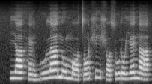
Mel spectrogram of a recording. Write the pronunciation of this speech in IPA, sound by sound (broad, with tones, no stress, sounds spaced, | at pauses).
j a˧ h ɛ̃˨ ɡ͡b u˨˦ l a˦ n o˧ m ɔ˨ t ɔ̃˨˦ ʃ i˦˨ ʃ ɔ˨ s u˧ ɾ o˧ j ɛ˦ n a˧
